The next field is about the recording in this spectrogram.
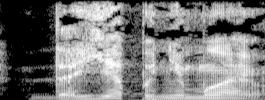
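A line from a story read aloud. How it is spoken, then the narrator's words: Sighing. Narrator (Russian): вздохнул Даркин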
